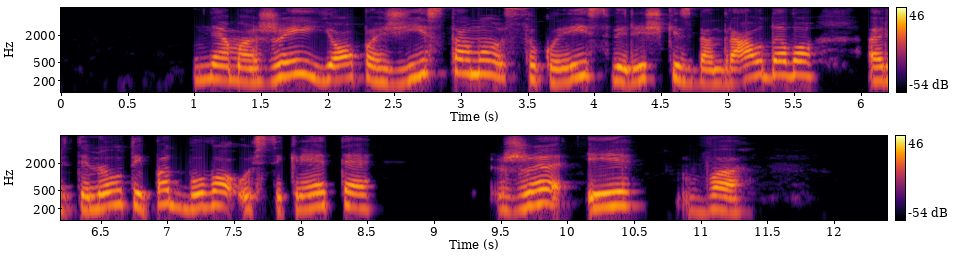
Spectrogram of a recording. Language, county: Lithuanian, Klaipėda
